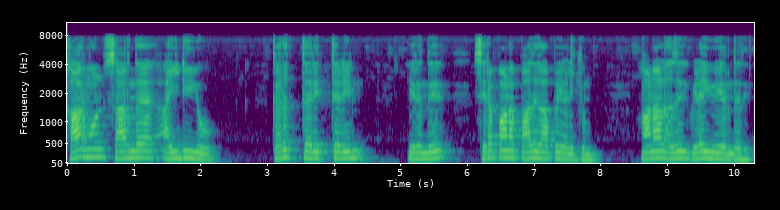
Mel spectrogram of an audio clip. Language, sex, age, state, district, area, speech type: Tamil, male, 30-45, Tamil Nadu, Theni, rural, read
